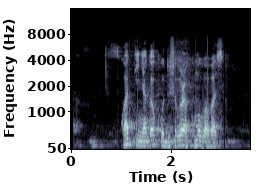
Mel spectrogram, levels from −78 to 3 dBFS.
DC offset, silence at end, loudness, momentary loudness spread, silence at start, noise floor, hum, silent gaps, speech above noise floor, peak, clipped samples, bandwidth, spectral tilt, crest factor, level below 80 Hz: under 0.1%; 0.3 s; -18 LUFS; 7 LU; 0.05 s; -40 dBFS; none; none; 23 dB; -2 dBFS; under 0.1%; 7.6 kHz; -6 dB/octave; 18 dB; -48 dBFS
